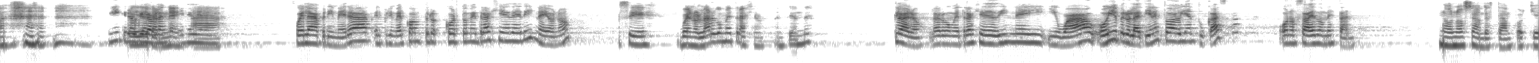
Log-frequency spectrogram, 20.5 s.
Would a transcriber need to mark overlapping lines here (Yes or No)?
Yes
